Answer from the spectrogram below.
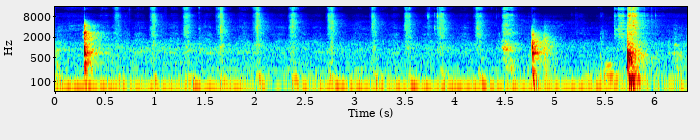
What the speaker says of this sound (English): So I'm going to shred my lettuce a little bit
